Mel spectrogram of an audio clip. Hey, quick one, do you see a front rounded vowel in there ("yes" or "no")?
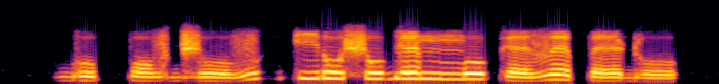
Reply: no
